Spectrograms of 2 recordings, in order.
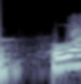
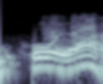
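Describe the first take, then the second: First: کھوا said khowa, with a w glide; colloquial pronunciation. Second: کھویا said khoya, with a y glide; original pronunciation. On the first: Teacher showing students the everyday form, کھوا said with a w. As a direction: say کھوا with w, not y. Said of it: "کھوا نہیں ہے اصل". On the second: Teacher giving students the original Urdu word, کھویا said with a y. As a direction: say کھویا with y, not w. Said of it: "یا کو واو سے بدل دیا ہے". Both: Shown as a demonstration.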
